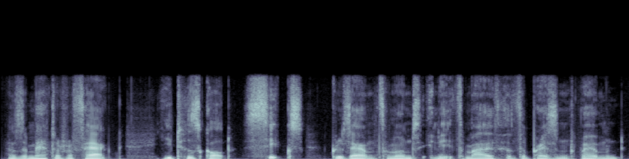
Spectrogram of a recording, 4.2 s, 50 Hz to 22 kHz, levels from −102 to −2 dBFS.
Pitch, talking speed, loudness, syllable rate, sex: 110 Hz, 245 wpm, -21 LUFS, 6.4 syllables/s, male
